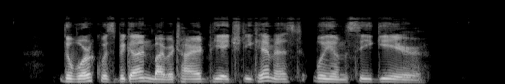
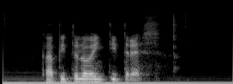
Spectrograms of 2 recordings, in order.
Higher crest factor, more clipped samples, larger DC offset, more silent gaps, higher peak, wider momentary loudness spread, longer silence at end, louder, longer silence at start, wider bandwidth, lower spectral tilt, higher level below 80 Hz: about the same, 18 dB vs 16 dB; neither; neither; neither; first, -2 dBFS vs -6 dBFS; second, 8 LU vs 14 LU; first, 0.85 s vs 0 s; first, -18 LUFS vs -23 LUFS; first, 0.6 s vs 0.05 s; first, 9.8 kHz vs 7.4 kHz; second, -4 dB/octave vs -8 dB/octave; second, -64 dBFS vs -26 dBFS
